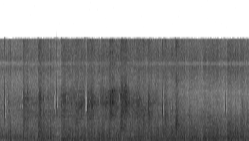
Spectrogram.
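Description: Passenger train running at speed, its wheels clattering over rail joints and the switches of a station track layout in a series of irregular sharp clicks over a steady rush of wheel and air noise.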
